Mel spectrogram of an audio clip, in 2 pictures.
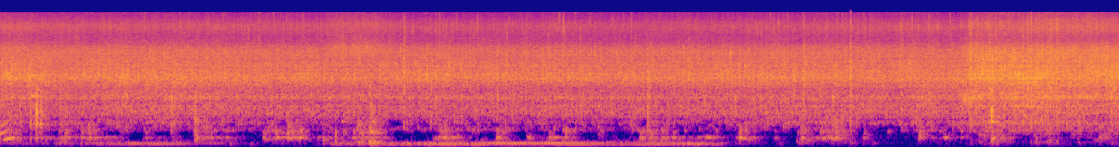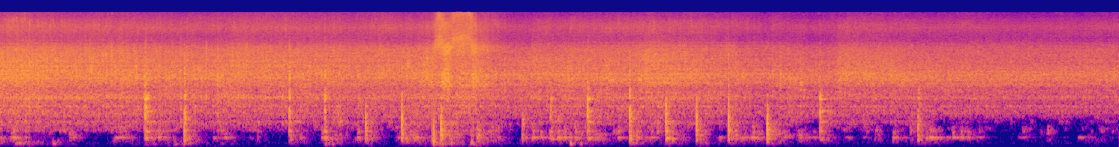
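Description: Chicken pieces sizzling as they sauté in hot oil with garlic, onion and tomato in a non-stick pan, a wooden spatula scraping and clicking against the pan as it stirs. The sizzle swells louder for a couple of seconds about halfway through.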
